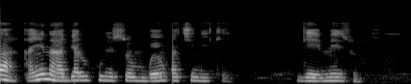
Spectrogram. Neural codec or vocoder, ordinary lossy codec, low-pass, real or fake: none; none; 7.2 kHz; real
